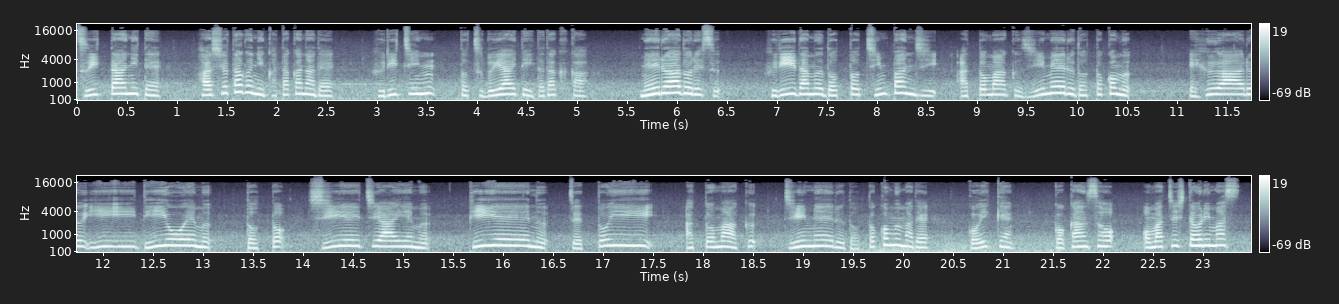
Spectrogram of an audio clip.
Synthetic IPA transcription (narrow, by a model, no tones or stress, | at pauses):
t͡sɨit̪ːaːɲ̟it̪e̞ | haɕːɨt̪aɡɯ̟ɲ̟ikat̪akanad̪e̞ | ɸɯ̟ɾʲit͡ɕĩn | t̪o̞t͡sɨbɯ̟jait̪e̞it̪ad̪akɯ̟̥ka | me̞ːɾɯ̟ad̪o̞ɾe̞sɨ | ɸɯ̟ɾʲiːd̪amɯ̟d̪o̞t̪ːo̞t͡ɕĩmpãɲ̟d͡ʑiː | at̪ːo̞maːkɯ̟ʑiːme̞ːɾɯ̟d̪o̞t̪ːo̞ko̞mɯ̟ | e̞ɸɯ̟aːɾɯ̟iːd̪ʲiːo̞ːe̞mɯ̟ | d̪̥o̞t̪ːo̞ | ɕiːet͡ɕiaie̞mɯ̟ | pʲiːeenɯ̟ | z̥e̞t̪ːo̞iː | at̪ːo̞maːkɯ̟ | d͡ʑiːme̞ːɾɯ̟d̪o̞t̪ːo̞ko̞mɯ̟mad̪e̞ɡ̥o̞ikẽ̞ŋɡ̥o̞kãɰ̃so̞ː | omat͡ɕiɕi̥t̪e̞o̞ɾʲimasɨ̥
